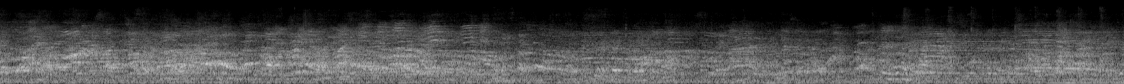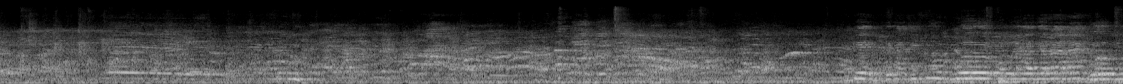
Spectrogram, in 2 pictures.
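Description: Many men and women chatter all around in a busy, echoing room.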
